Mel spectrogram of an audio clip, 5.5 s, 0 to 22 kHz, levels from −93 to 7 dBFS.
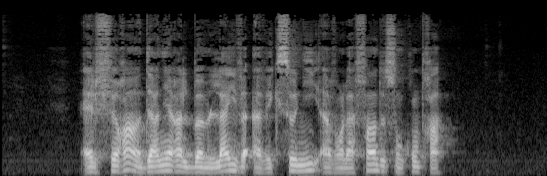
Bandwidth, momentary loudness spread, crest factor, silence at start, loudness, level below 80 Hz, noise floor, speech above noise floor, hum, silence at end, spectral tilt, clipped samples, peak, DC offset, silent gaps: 16.5 kHz; 8 LU; 18 dB; 0.85 s; -18 LUFS; -56 dBFS; -65 dBFS; 48 dB; none; 1 s; -4.5 dB/octave; under 0.1%; -2 dBFS; under 0.1%; none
